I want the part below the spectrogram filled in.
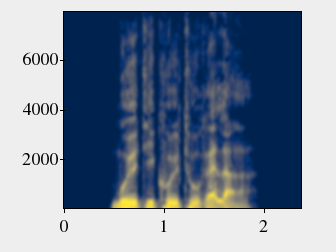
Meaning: inflection of multikulturell: 1. strong/mixed nominative masculine singular 2. strong genitive/dative feminine singular 3. strong genitive plural
- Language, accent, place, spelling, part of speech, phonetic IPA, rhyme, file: German, Germany, Berlin, multikultureller, adjective, [mʊltikʊltuˈʁɛlɐ], -ɛlɐ, De-multikultureller.ogg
